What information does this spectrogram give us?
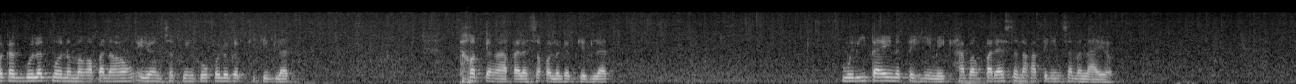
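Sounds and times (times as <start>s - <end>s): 
speech: 0.0s - 3.2s, 4.6s - 6.3s, 8.4s - 11.3s
rain on a tin roof: 0.0s - 12.9s.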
